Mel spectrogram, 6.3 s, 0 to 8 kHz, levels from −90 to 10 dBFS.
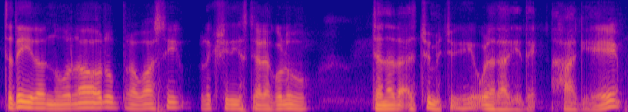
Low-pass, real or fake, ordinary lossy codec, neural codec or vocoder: none; fake; none; codec, 16 kHz, 0.8 kbps, ZipCodec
